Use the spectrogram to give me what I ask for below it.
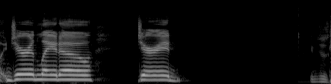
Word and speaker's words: Leto: and I know he was calling him Jared Lo um Jared Leto from okay Jared all right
